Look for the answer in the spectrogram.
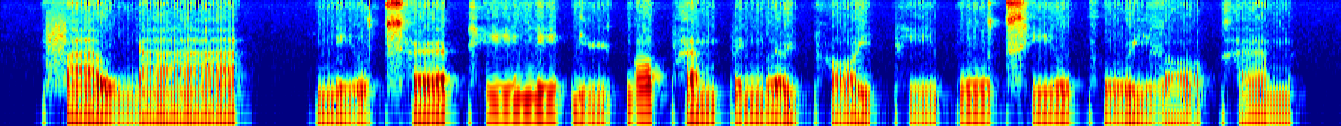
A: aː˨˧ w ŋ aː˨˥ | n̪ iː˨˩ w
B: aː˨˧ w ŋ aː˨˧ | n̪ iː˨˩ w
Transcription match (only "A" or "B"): B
